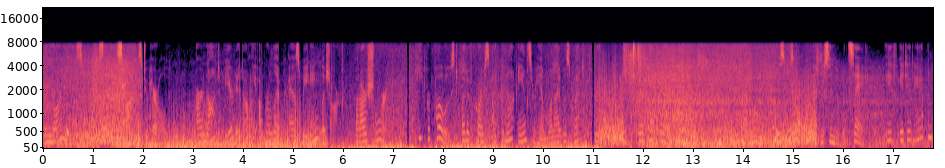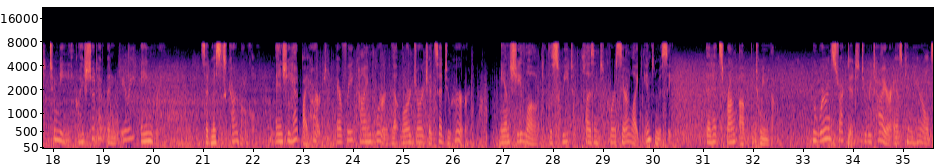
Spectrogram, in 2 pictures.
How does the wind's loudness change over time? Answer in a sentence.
The loudness of the wind goes down.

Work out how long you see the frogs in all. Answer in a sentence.
You can't hear the frogs here.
